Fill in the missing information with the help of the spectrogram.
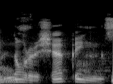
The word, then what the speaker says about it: Norrköping: I'm in Norrköping. How's that for pronunciation, guys? – Norrköping, Sweden.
